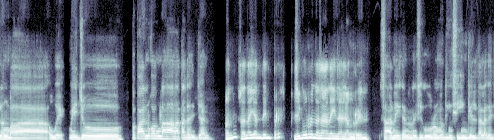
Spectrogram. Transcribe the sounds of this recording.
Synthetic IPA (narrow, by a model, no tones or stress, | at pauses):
lɐŋmɐkaʔʊ̰wɛʔmɛːd͡ʒo | pɐpaːnokɐŋnɐkaːkɐt̪ɐɡald͡ʒan | ʔɐno̞sanɐjand̪ɪnpɾɛ | sɪɡuːɾonɐsaːnɐjnɐlaŋɾɪn | saːnɐjkɐnɐɾɪŋs̬ɪɡuːɾomɐɡɪŋsiːŋɡɛlt̪ɐlɐɡa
